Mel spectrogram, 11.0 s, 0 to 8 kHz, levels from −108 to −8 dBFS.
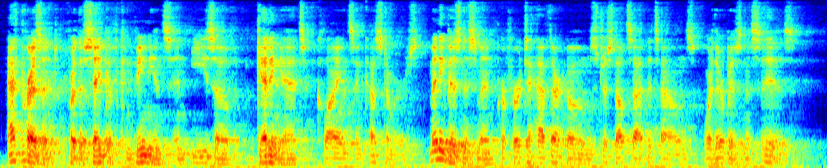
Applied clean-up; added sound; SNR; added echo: none; none; none; reverberation time 1.1 s.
